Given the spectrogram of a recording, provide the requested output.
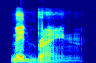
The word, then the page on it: midbrain: British English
